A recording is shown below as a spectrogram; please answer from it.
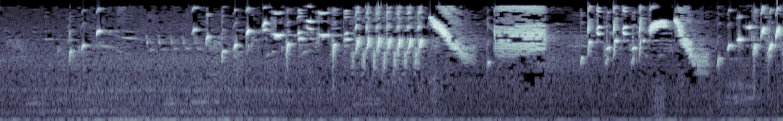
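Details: Goldfinch and canary hybrid singing a lively, varied twittering song: rapid high trills, metallic chips, buzzy rattles and sweeping whistled slurs in quick succession over a faint low hum.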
